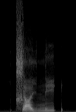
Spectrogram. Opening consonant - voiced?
no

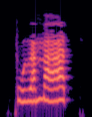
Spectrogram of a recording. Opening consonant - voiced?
no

